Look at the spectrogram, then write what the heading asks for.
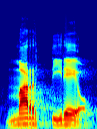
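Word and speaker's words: μαρτυρέω: La palabra testimonio en griego, dar testimonio, se dice martireo.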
